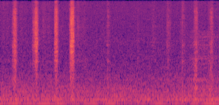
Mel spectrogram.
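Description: A thin fineliner pen tip scratches and rubs across a large sheet of thin, solid white drawing paper lying flat on a wooden desk as fine ink lines are drawn. Short, bright, dry scratching strokes come in an uneven rhythm, louder at first and then fainter, over a quiet low hum.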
